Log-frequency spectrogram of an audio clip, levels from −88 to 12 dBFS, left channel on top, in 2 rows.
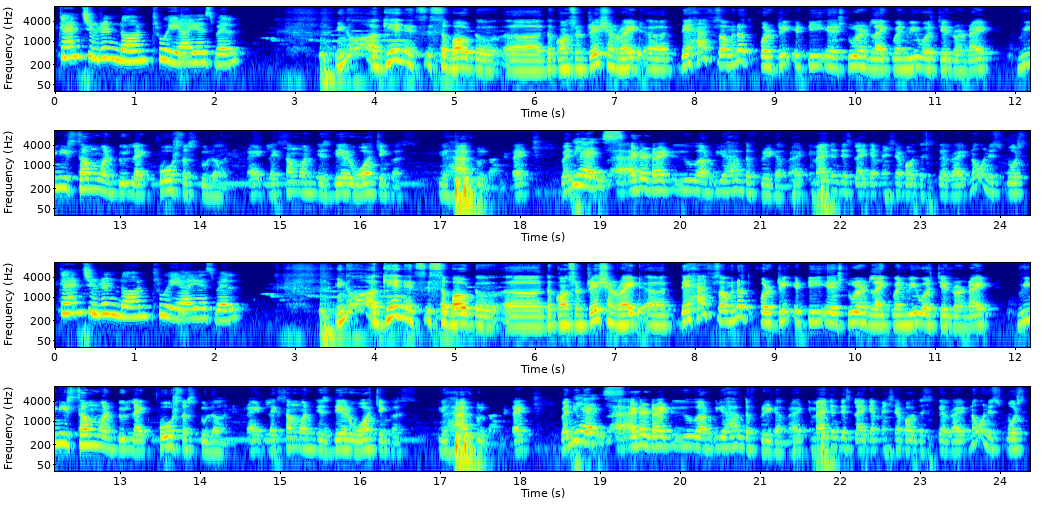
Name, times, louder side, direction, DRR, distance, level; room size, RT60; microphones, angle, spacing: voice 1, 0.0-2.3 14.3-14.7 17.2-17.4 18.6-19.0, left 1 dB, 40° left, 4 dB, 0.7 m, -25 dB
voice 2, 2.7-11.6 12.0-16.5 17.0-17.6 17.9-18.1 18.5-24.3, right 3 dB, 50° right, 5 dB, 0.6 m, -27 dB
3.5 x 2.8 x 2.5 m, 0.29 s
head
